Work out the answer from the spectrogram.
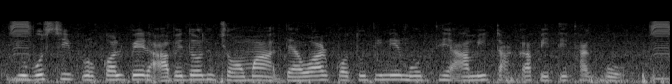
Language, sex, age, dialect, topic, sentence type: Bengali, female, 25-30, Northern/Varendri, banking, question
